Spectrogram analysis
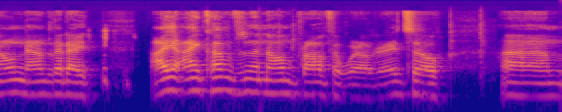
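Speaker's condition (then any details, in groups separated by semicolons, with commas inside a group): Cerebral palsy; since birth, birth complications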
